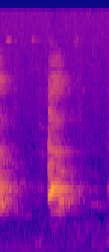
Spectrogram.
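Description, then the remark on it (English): Dogs barking in short, sharp bursts: a softer yap, then a loud bark, with another starting right at the end. No one speaks. “Dogs realize I'm here.”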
